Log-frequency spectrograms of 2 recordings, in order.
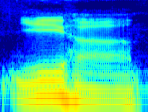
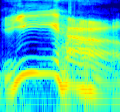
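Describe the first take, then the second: First: It is said low-pitched and flat. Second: It is said high-pitched and excited. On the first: The speaker is sad or unenthusiastic. "if we're getting like oh, then we're not excited" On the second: The speaker is happy and energetic. "if we're getting high pitched, we're excited"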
